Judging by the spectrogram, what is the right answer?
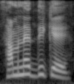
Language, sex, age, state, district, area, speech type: Bengali, female, 45-60, West Bengal, Paschim Medinipur, rural, read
